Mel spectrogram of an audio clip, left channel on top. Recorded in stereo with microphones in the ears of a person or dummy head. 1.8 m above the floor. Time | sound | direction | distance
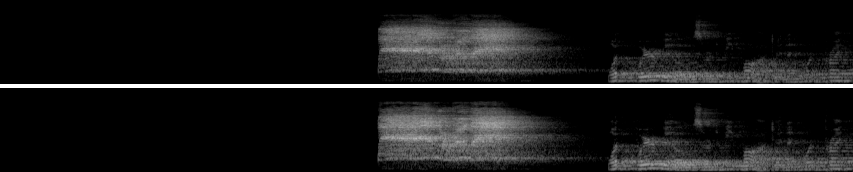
3.8 | a shout | 15° right (ahead or behind) | 2 m
6.1 | a man speaking | 5° right (ahead or behind) | 1.9 m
